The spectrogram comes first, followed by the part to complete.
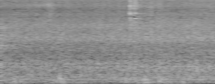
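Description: Steady low machine hum, with a few faint clicks as the handwheel drives the chisel mortiser's carriage along its toothed rack.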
